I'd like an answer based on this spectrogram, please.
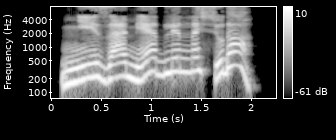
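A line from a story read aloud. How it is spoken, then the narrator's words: Menacing shout. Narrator (Russian): закричал Эйфенбах вполне грозно и немного страшно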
